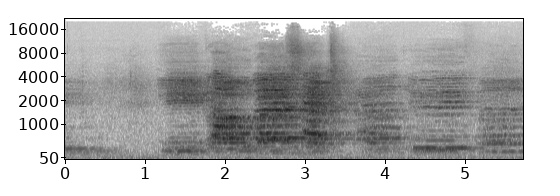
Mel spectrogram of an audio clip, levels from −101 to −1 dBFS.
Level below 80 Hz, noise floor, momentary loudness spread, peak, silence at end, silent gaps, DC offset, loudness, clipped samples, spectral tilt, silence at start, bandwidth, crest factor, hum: -54 dBFS; -43 dBFS; 20 LU; -4 dBFS; 0 s; none; under 0.1%; -18 LUFS; under 0.1%; -1 dB/octave; 0 s; over 20 kHz; 18 dB; none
